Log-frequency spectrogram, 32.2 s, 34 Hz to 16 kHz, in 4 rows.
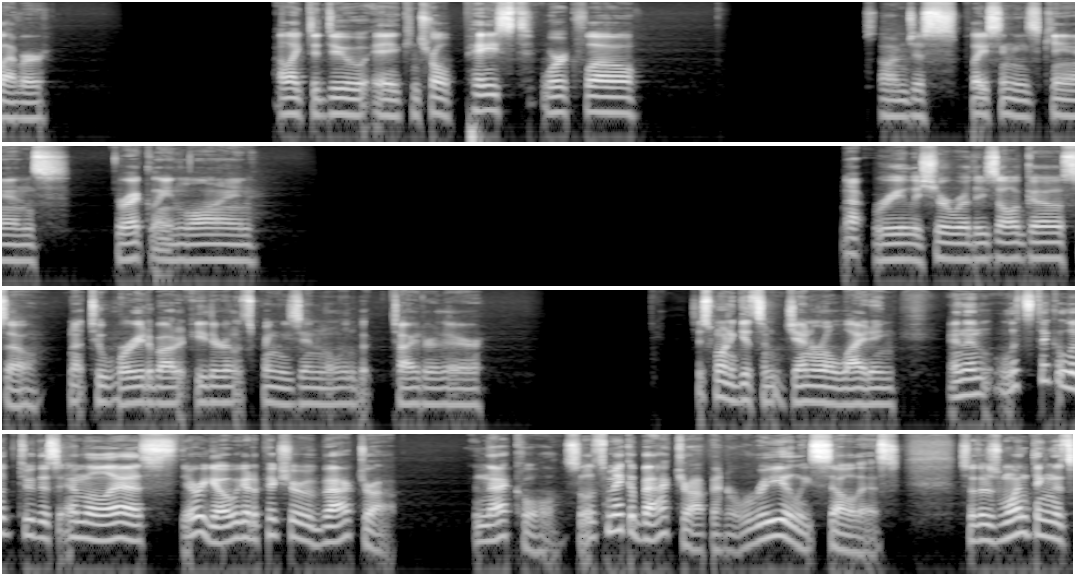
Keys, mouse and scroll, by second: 1.1 click, 1.7 ctrl+alt+c, 2.4-3.6 drag, 4.5 ctrl+alt+c, 5.3-7.6 drag, 8.2 ctrl+alt+c, 9.3-10.6 drag, 11.0 ctrl+alt+c, 11.5 click, 12.8 ctrl+alt+c, 13.3-15.0 drag, 16.0 click, 17.8-19.0 drag, 20.1 click, 23.3 scroll down 2, 23.8-25.0 scroll up 8, 25.2-25.8 scroll down 4, 26.2-26.6 scroll up 4, 27.3 middle click, 27.3 scroll up 2, 27.7 scroll down 2.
